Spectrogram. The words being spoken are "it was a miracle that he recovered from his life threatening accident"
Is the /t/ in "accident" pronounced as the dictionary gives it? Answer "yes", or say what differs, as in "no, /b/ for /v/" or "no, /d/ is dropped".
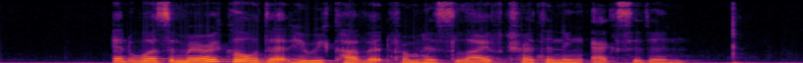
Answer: yes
